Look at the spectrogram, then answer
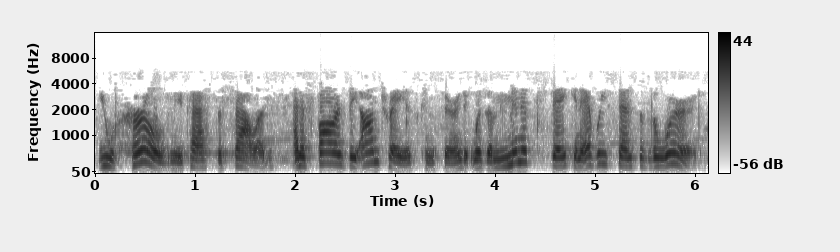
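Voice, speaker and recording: A woman's voice: mid-range voice, animated, quick pace, slightly rough. A woman playing a determined, wry, weary astronaut in a 1970s radio drama, with emphatic theatrical delivery. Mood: wry, hurt. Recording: noisy lo-fi 1970s radio broadcast.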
